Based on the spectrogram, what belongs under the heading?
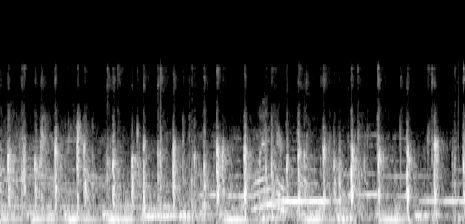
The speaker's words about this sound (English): Excellent. Nice round of applause.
